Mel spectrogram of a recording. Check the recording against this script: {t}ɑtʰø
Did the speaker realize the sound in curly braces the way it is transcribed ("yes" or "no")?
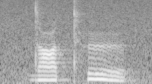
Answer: no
